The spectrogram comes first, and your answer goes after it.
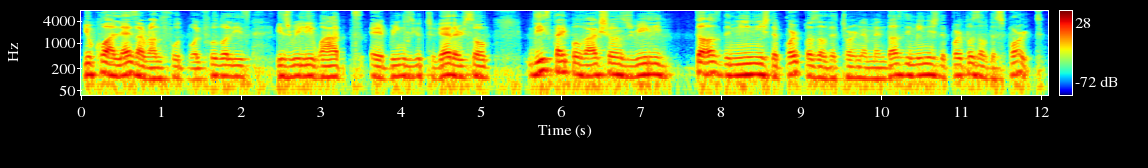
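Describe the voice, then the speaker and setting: A man's voice: mid-range voice, fairly even intonation, normal speed, dark tone, slight background noise. A man from Ecuador speaking as a panelist at a press conference, earnest, with frequent restarts. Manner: earnest, with restarts and repeated words. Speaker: panelist advocate.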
